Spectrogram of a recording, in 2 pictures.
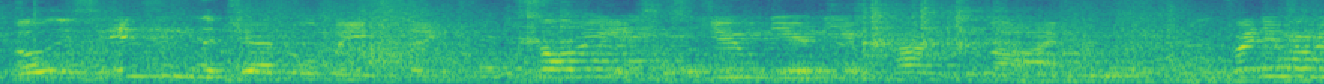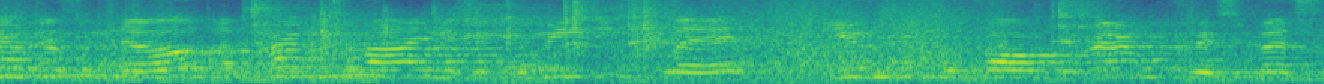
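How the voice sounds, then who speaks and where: A very high-pitched man announces a comic stage show in a mock-grand manner. He is far from the microphone in an echoey hall. Loud noise sits around his voice. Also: brisk. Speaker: pantomime presenter. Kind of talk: comic scripted stage introduction. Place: large hall, live stage performance, recorded from afar.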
